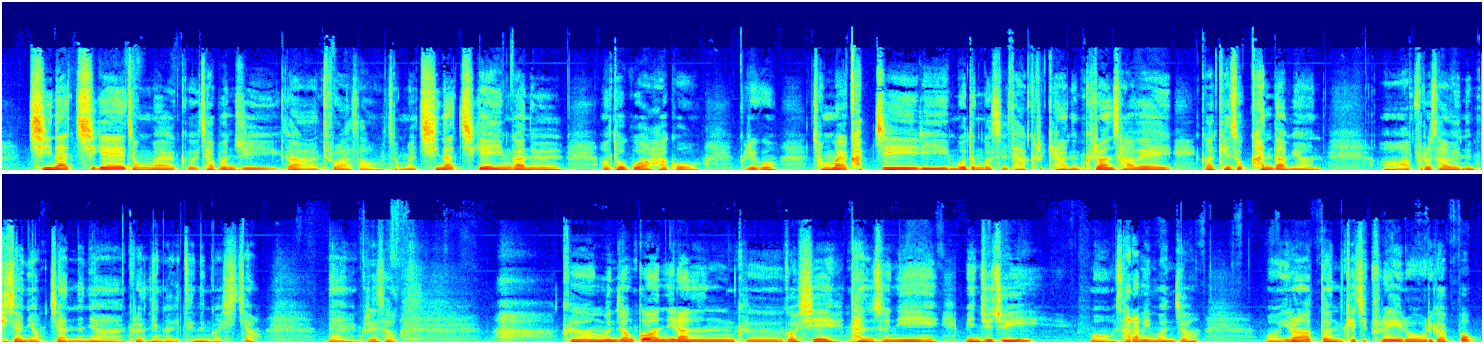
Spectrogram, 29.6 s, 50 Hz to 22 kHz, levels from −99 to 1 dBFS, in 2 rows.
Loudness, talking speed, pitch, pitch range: -20 LUFS, 255 characters per minute, 155 Hz, 135-180 Hz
